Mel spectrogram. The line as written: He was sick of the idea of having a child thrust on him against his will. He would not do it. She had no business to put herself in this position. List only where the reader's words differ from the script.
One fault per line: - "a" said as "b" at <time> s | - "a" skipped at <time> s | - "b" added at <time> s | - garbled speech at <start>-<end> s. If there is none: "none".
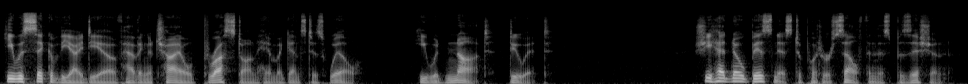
none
